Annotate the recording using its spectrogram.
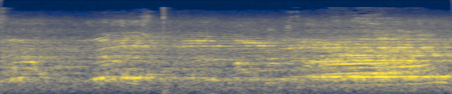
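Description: Voices shouting in a large, echoing sports hall, with one call held near the end, and a single low thud a little under a second in.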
